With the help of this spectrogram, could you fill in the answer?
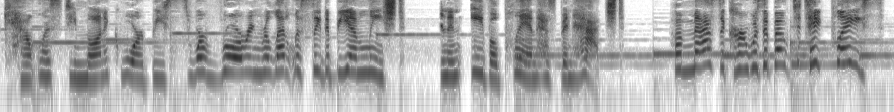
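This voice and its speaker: A woman's voice: high-pitched, expressive, moderate pace, fairly bright tone, soft background music. A woman playing an imaginative young girl who tells horror stories in an earnest, theatrical way for a drama. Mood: ominous. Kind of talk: dramatic storytelling in a scripted drama.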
